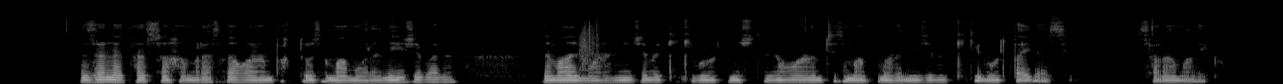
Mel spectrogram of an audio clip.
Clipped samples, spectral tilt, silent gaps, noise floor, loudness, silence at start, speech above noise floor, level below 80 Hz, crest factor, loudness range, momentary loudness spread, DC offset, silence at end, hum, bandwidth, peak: under 0.1%; -7 dB/octave; none; -75 dBFS; -33 LUFS; 0.8 s; 43 dB; -60 dBFS; 20 dB; 3 LU; 9 LU; under 0.1%; 0.8 s; none; 9.4 kHz; -14 dBFS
